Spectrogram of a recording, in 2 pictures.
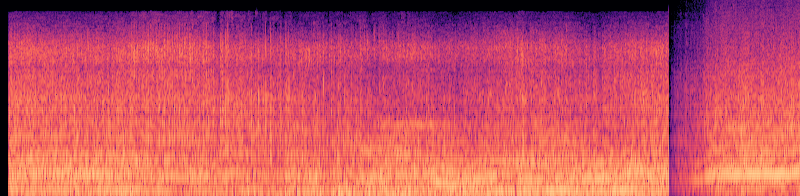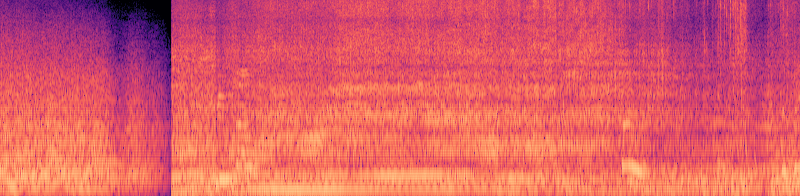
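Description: Mega truck's engine revving hard, its pitch rising and falling as the driver works the throttle over obstacles. About seven seconds in, a roughly three-second intro sound effect breaks in before the engine sound returns.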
